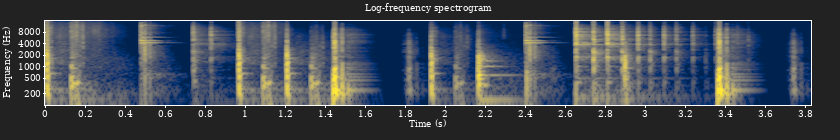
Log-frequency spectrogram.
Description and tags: WoodenBeat 125bpm03 LoopCache AbstractPercussion
Abstract Percussion Loop made from field recorded found sounds
Abstract, Loop, Percussion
